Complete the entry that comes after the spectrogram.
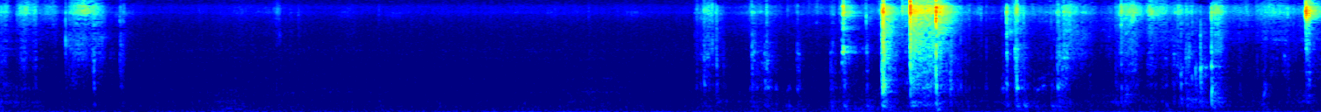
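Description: Material cut to size for a handmade box, heard as scraping, rasping cuts in quick irregular strokes after a long near-silent pause, close and moderately loud.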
